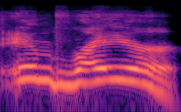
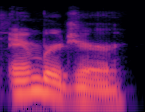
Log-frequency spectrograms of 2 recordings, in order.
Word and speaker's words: Embraer: It's Embraer.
